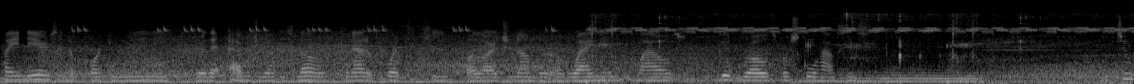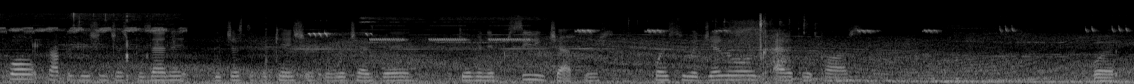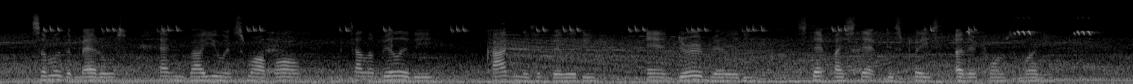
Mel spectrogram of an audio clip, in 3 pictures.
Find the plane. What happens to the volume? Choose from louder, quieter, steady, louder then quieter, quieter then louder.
steady.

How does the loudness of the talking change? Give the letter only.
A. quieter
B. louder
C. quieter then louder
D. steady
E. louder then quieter
D.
